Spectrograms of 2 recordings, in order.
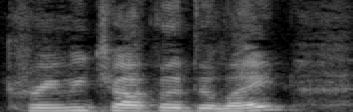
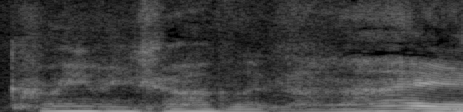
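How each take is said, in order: First: It is said at normal speed. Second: It is said slowly and softly.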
